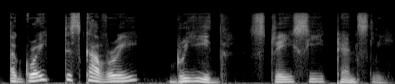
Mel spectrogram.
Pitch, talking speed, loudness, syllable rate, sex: 130 Hz, 90 wpm, -18 LUFS, 4.3 syllables/s, male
